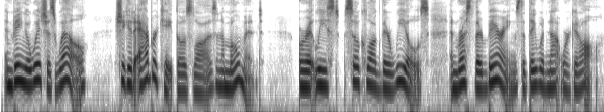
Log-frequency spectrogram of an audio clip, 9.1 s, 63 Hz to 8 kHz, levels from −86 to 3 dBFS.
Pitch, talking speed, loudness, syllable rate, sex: 195 Hz, 210 wpm, -17 LUFS, 4.9 syllables/s, female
